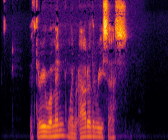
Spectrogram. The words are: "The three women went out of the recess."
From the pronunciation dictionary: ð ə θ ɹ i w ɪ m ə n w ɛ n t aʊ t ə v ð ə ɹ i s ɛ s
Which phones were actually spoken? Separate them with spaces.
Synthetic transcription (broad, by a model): ð ə θ ɹ i w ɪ m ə n w ɛ n t aʊ t ə v ð ə ɹ i s ɛ s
